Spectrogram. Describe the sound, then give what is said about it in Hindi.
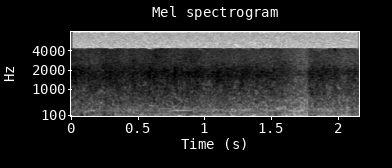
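Audience clapping in honour of a team manager, a dense, even patter of many hands that holds steady and fairly faint for about two seconds. “तो निर्जय बहन के लिए भी हम बहुत जोरदार ताली।”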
